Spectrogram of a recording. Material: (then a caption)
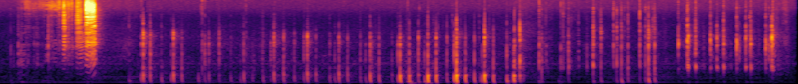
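Cork. A white sandal with a cork wedge heel and faux leather straps is held up and turned while long nails scratch and tap the textured wedge. A short, bright scratching burst opens, then rapid, irregular dry clicks and taps follow with a faint low hum underneath.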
